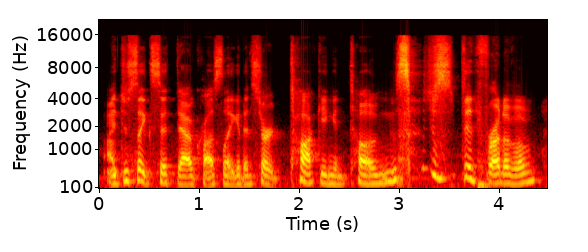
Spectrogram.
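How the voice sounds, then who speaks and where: A woman's voice: deep voice, animated, moderate pace, a little mellow, husky. A woman talking casually as a player in a tabletop role-playing game.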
